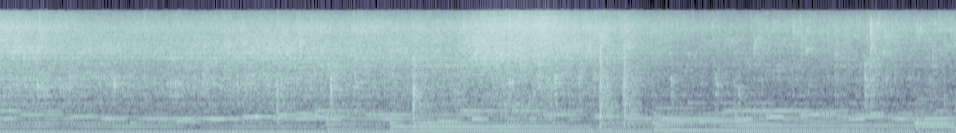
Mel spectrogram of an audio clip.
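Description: Whole garam masala and bay leaves frying in a pan for chicken curry, a loud continuous sizzle with scraping stir sounds and a few sharp clinks, over quiet background music and no speech.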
